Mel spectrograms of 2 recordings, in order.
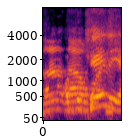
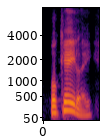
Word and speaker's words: Bukele: Bukele, I believe. Bukele. See, I say it with a little Spanish accent. Bukele.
